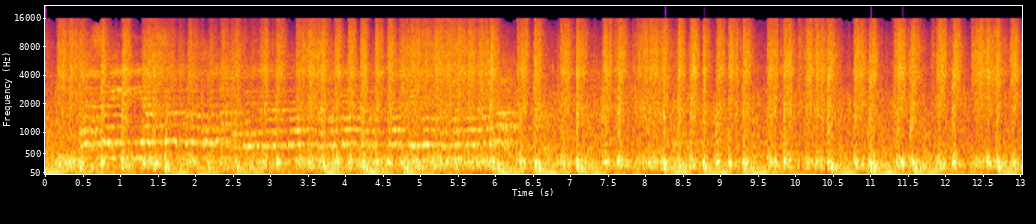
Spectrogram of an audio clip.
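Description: Parade march music with a steady drum beat. A sustained melody line sounds over the drums for the first half, then drops out about six seconds in, leaving the drums alone.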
